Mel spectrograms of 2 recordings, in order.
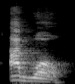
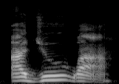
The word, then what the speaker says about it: Ajua: It looks like Adwo. No, Ajua. With a J.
